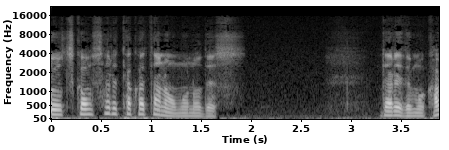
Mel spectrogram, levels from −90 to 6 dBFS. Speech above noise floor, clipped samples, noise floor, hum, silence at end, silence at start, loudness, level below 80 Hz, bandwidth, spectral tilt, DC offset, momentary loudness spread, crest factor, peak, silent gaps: 33 dB; under 0.1%; -54 dBFS; none; 0 s; 0 s; -23 LUFS; -46 dBFS; 16 kHz; -5.5 dB/octave; under 0.1%; 11 LU; 22 dB; -2 dBFS; none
